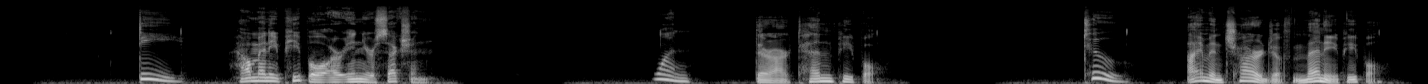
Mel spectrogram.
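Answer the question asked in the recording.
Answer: 1: There are 10 people.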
